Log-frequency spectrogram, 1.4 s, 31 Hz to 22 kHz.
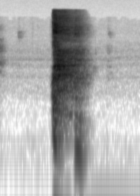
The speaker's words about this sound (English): I clear my throat 200 times before I start, and then I get I don't know. I mean, professional broadcasters probably got a term for that.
